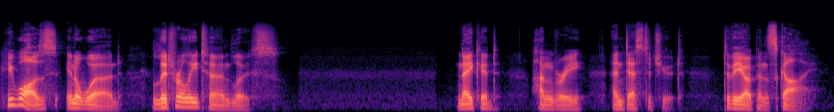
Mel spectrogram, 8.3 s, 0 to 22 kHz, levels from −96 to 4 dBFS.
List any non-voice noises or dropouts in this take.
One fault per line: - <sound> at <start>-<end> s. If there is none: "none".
none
